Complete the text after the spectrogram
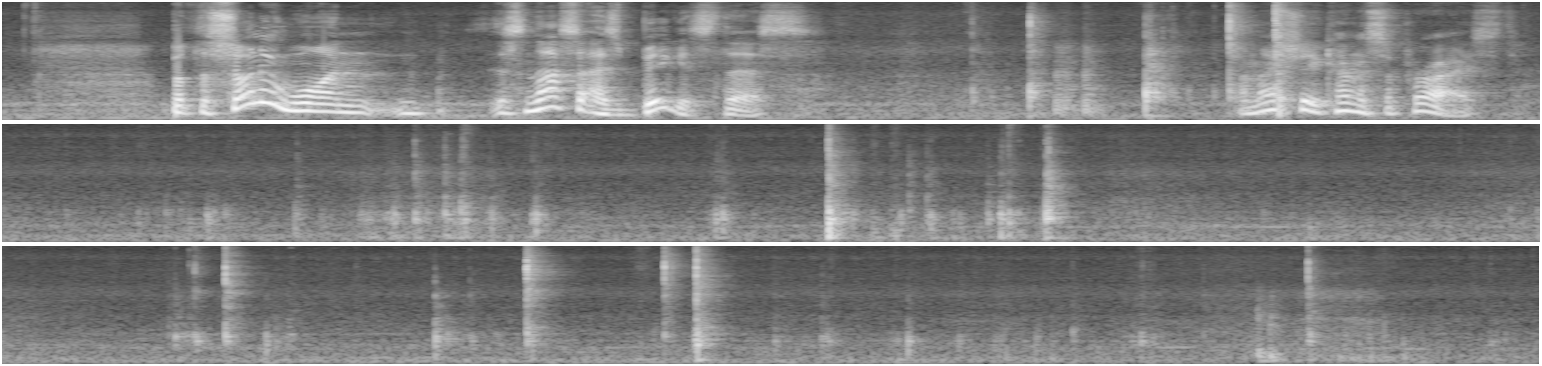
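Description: Plastic game controllers click and knock as they are lifted from and set into a charging stand.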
